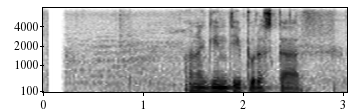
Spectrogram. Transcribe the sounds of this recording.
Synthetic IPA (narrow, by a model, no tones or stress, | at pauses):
ʌ̰nʌɡint̪ipuɾʌskar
